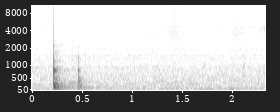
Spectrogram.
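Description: Two knocks of a hard object set down on a tabletop, a sharp one followed by a lighter one about a quarter second later.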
